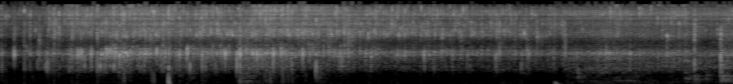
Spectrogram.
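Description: Garlic fries in oil in the pan for a peanut and turkey berry tamarind curry, giving a bright, steady sizzle up close, with a few scraping stirs and knocks of a spoon and no talk.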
